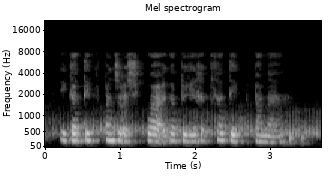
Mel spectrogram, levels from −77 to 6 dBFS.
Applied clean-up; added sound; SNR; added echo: none; Frog; 13 dB; reverberation time 0.3 s.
